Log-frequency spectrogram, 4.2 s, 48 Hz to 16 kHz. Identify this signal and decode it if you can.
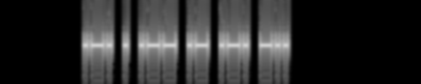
Morse code, heard as a keyed tone, about 30 wpm, 700 Hz. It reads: REWARD
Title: Top 1751-2000 Words 30wpm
